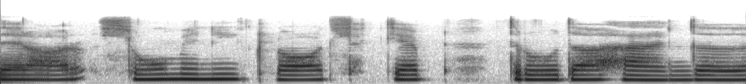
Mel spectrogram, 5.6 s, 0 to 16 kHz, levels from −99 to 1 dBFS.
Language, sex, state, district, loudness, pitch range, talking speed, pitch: English, female, Punjab, Pathankot, -17 LUFS, 200-220 Hz, 95 wpm, 205 Hz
